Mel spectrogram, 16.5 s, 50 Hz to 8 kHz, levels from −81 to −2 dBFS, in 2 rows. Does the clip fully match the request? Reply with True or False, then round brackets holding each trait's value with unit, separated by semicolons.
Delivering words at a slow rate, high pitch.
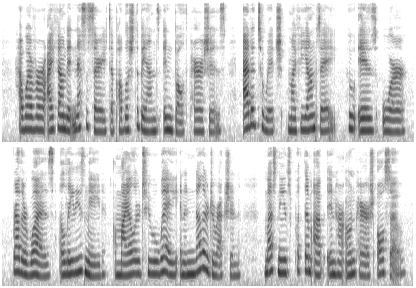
False (155 wpm; 225 Hz)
